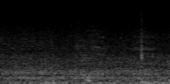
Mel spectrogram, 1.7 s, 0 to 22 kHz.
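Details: Honey bees in a split hive, seven days after dividing with a double screen divider board, during a March 10, 2019 check for queen cells and eggs. A continuous low hum of the mass of bees, one faint tap, and a thump at the close.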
